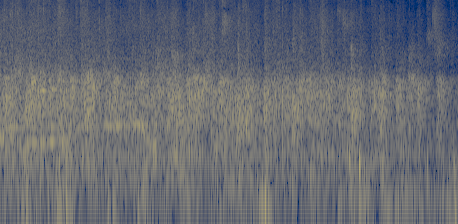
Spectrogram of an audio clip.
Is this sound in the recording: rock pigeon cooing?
no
